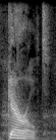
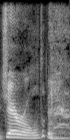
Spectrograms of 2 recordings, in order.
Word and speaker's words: Geralt: It has a hard G. It's Geralt. – Yeah, it's not. – No one has, have, has, ever said Gerald. His name is Geralt.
